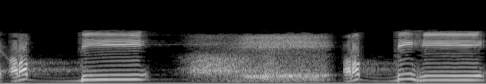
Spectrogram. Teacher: تو یا مدہ ہے، ایک الف کی مقدار میں کھینچ کر پڑھیں گے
